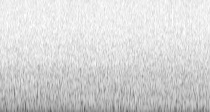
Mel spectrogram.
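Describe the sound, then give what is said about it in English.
Heavy rain pours down outdoors in a dense, unbroken hiss that stays loud and even throughout, with no voices and no pauses in the downpour. “It is raining like a motherfucker. Let's see if we can get some nice ambient rain noise.”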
